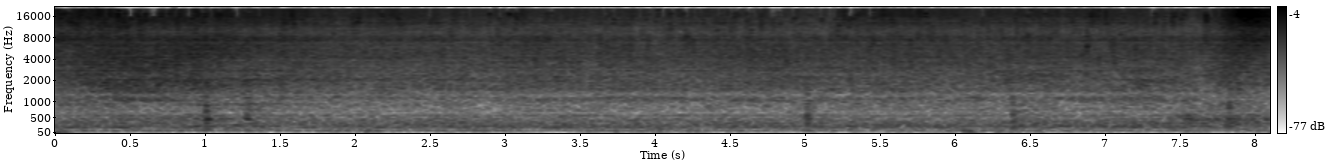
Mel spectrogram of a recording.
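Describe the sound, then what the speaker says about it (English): Butter and flour, two sticks of butter with an equal amount of flour, sizzling steadily in a pan as a roux, a continuous soft frying hiss with no talk. "Melt this into a paste, just like you're making white gravy or a roux for Cajun cuisine"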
